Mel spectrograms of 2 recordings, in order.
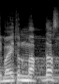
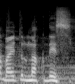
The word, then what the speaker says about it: বাইতুল মাকদিস: এটা কোথায় বাইতুল মাকদাদিস সরি বাইতুল মাকদাস না বায়তুল মাকদাদিস বিভিন্ন মানুষ বিভিন্ন উচ্চারণ করে এটা হচ্ছে প্যালেস্টাইন কোথায়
